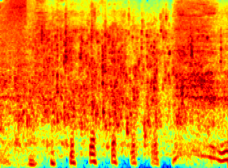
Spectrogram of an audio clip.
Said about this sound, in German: Tatsächlich werden gerade, ihr habt es gerade gehört, ihr wart live dabei, über seinen Klospülkasten Senf Keimsprossen gewässert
